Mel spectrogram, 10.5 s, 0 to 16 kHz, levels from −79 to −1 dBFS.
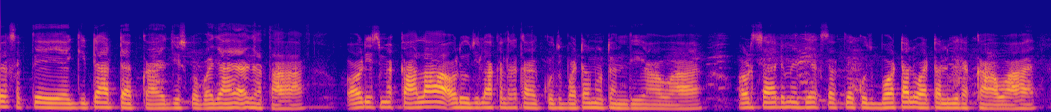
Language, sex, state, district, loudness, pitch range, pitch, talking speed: Hindi, male, Bihar, Araria, -19 LUFS, 140-155 Hz, 150 Hz, 205 wpm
